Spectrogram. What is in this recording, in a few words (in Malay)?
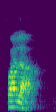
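"falak", Malay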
